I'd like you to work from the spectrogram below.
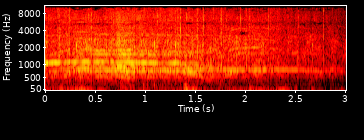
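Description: A church audience applauding in welcome, a sustained wash of many hands clapping that gradually eases off toward the end.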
